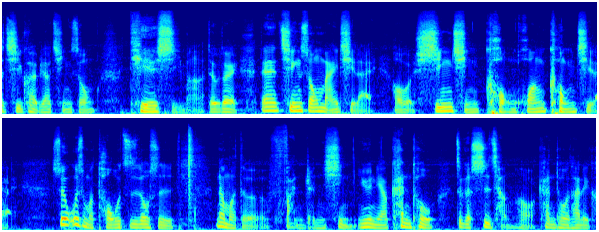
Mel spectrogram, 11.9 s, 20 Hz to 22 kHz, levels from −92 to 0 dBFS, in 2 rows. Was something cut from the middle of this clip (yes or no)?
no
